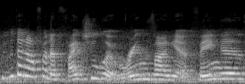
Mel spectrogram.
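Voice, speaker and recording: Amid noticeable background noise and audible room echo, a woman with an American accent talks at a fairly quick pace with lively intonation. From Providence, Rhode Island, US. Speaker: YouTuber. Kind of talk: storytime vlog. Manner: fast; animated.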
